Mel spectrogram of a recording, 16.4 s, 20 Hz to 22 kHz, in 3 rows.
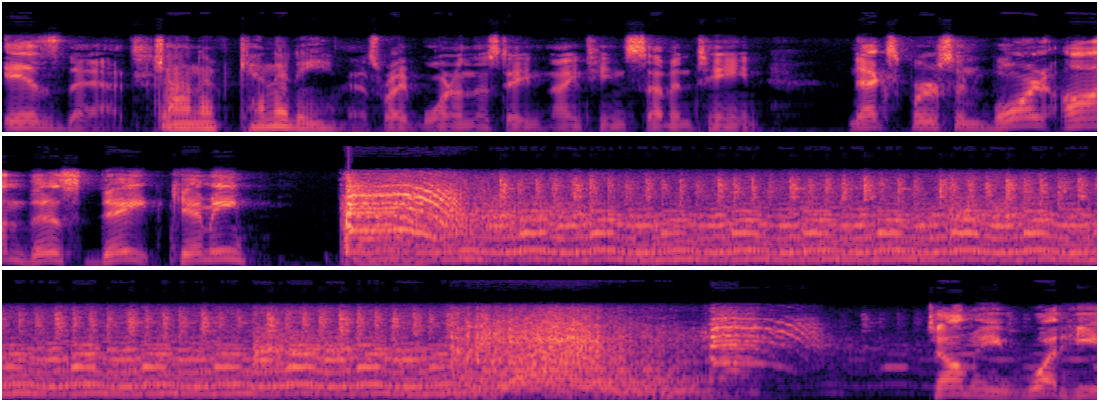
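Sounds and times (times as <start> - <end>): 
speech: 0.0 - 9.8, 15.6 - 16.4
race car engine revving at high revs: 7.2 - 14.8.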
